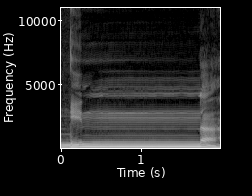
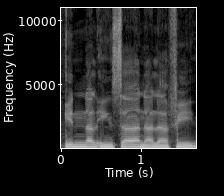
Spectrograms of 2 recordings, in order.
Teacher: dengungan yaitu melewati hidung. Makanya disebut dengan al-khayshum, yaitu huruf yang bersifat gunnah melewati hidung, bukan sini. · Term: ghunnah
